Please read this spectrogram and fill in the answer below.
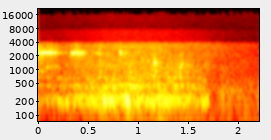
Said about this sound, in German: Jetzt fährt genau hier ein ganz lauter Zug.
